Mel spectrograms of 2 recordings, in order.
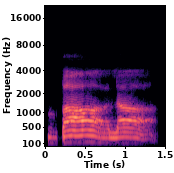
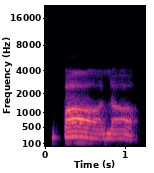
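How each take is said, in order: First: बाला slowly stretched, each aa held double; long बाला. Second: बाला held out slowly with a falling end; long बाला. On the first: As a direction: drag out बाला's long vowels. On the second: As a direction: stretch बाला, long aa twice as long. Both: Shown as a demonstration. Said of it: "तो इसलिए".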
